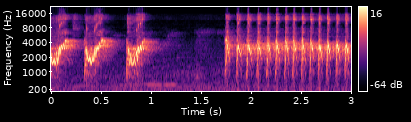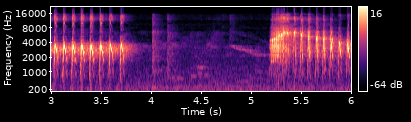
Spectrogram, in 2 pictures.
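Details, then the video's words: Caged sooty-headed bulbul after one month of keeping, singing actively: three short upswept whistled notes, then a long fast buzzy trill of evenly repeated notes lasting two seconds, and a final bright rapid burst. "BURUNG KAPAS TEMBAK GACOR"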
